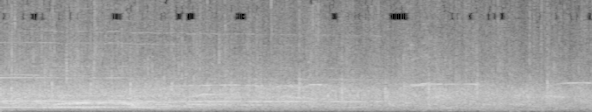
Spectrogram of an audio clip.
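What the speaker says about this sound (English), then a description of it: "Let's have another round of applause for our chorus." Elementary school winter concert audience applauding the chorus, loud sustained clapping with scattered cheers and whoops rising over the steady wash, fading slightly toward the end.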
